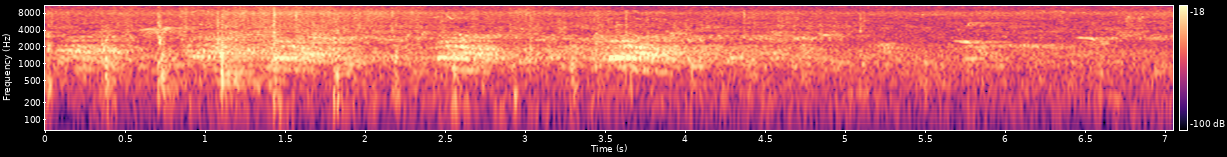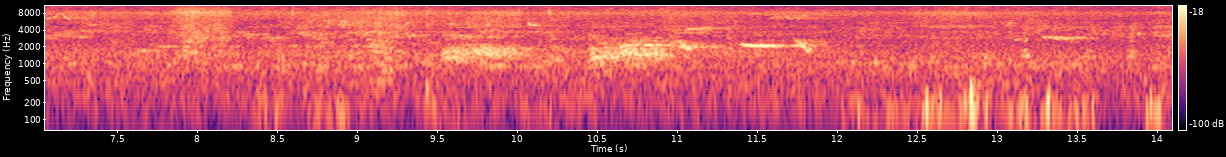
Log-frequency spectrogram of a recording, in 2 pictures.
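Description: Faint outdoor birdsong: several birds chirping and calling in short scattered phrases, busiest in the first few seconds and again a little past the middle. A few soft low knocks come near the end.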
